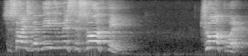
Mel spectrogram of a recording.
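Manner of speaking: loud, high deadpan holler; shouted punchline. Retold or imitated. Husband hollering the answer back, loud and high. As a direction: bellow the answer like it's obvious.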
